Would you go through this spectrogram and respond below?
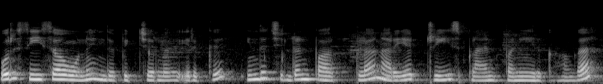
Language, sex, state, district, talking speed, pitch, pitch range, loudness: Tamil, male, Tamil Nadu, Chennai, 140 wpm, 205 Hz, 190-230 Hz, -18 LUFS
